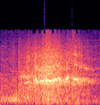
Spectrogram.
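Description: A car brakes hard, its tires letting out a loud, wavering screech that swells over about two seconds as it skids toward a stop at an ambush on its way from Lyon to the Vercors maquis, France, with no voices present.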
